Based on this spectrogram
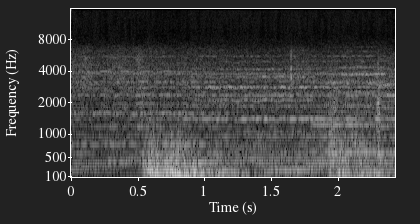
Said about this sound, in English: Cannon fire. Is that cannon fire? Or is it my heart pounding?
